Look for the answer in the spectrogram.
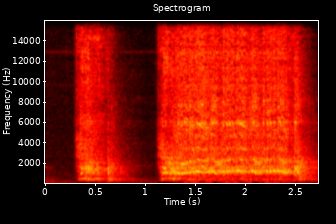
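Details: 1985 Honda ATC250SX three-wheeler (250cc, shaft drive), electric starter with battery hooked up: a short whir, then steady spinning with even low compression thumps; starter turns the engine over normally.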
